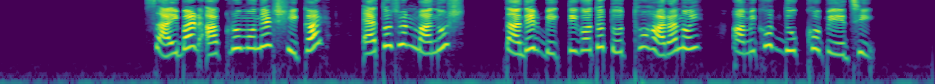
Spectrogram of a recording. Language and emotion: Bengali, sad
